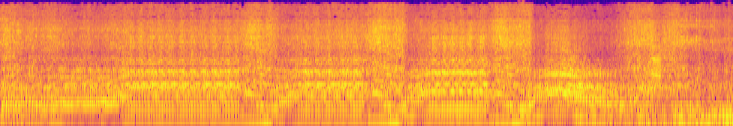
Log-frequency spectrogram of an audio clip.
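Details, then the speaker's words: Honda Beat Pop scooter with a faulty throttle position sensor, revved at half throttle: revs up and falls back cleanly with smooth rising pitch; normal at part throttle, the fault shows only at full throttle. "kalau kita putar tuas gas nya setengah tidak sampai volt ini normal"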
